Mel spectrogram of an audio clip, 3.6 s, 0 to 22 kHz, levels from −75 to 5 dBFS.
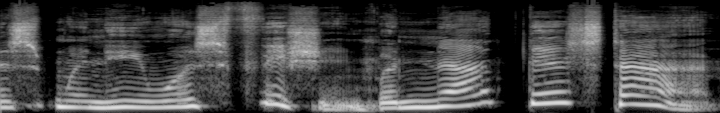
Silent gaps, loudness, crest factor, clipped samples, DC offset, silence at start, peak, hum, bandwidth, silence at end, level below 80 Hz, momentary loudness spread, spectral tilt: none; -12 LUFS; 12 dB; under 0.1%; under 0.1%; 0 s; 0 dBFS; none; over 20 kHz; 0 s; -64 dBFS; 4 LU; -3 dB/octave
